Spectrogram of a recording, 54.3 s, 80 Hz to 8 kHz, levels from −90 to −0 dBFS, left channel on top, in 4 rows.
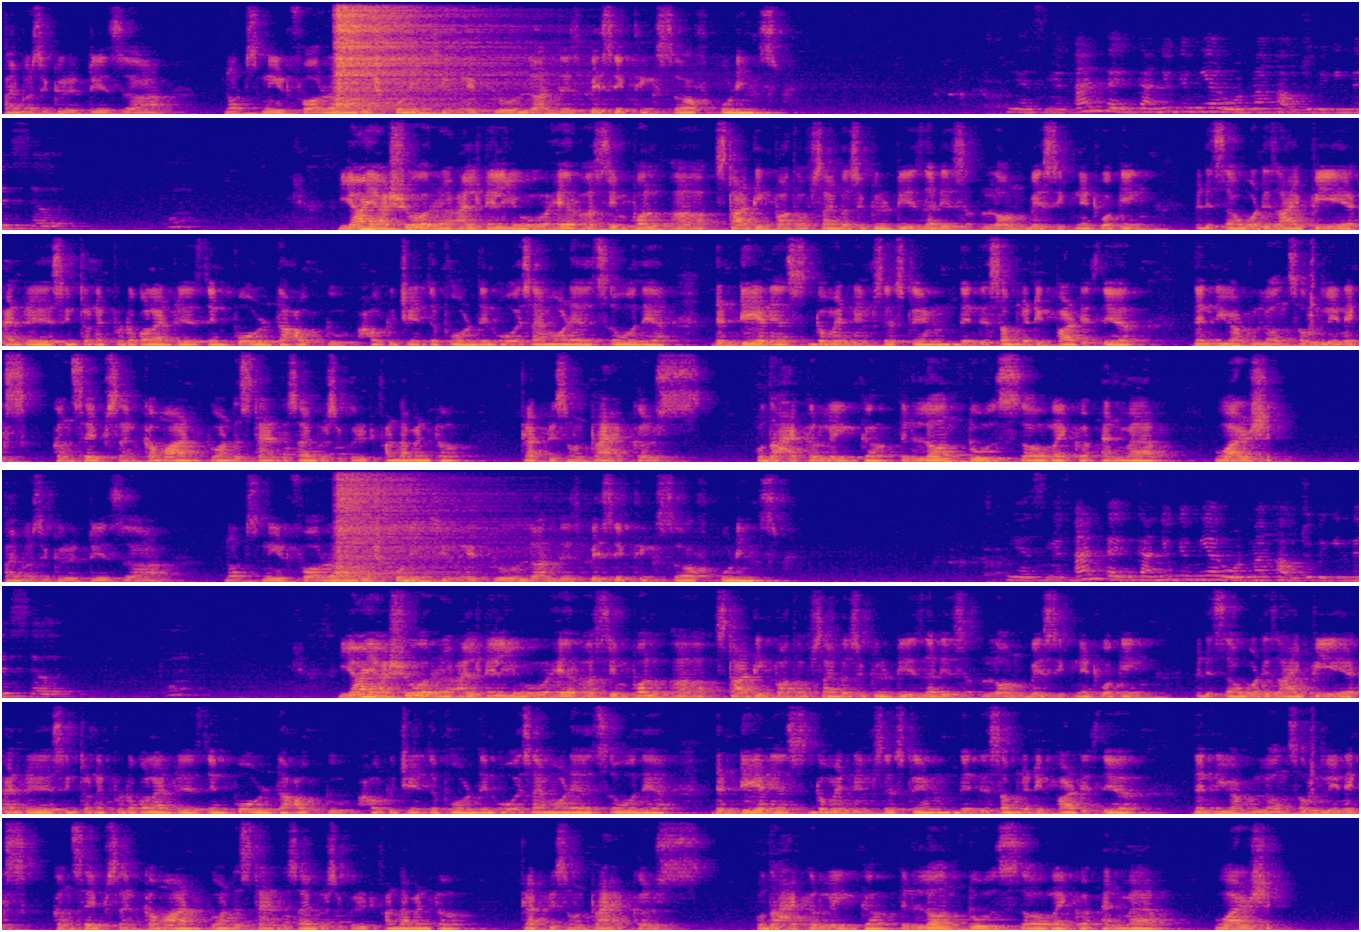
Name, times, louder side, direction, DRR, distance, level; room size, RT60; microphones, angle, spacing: voice 1, 0.0-1.7 2.2-7.7 16.9-25.0 25.5-38.5 39.0-40.9 41.2-45.3 45.9-47.7 48.2-52.4 52.8-53.4, left 1 dB, 25° left, 5 dB, 1.0 m, -28 dB
sound 1, 3.3-5.6, left 8 dB, 65° left, 3.6 m, -29 dB
voice 2, 9.8-14.2 15.2-15.4, right 1 dB, 35° right, 4 dB, 2.6 m, -40 dB
19.5 x 18.0 x 3.8 m, 0.68 s
head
